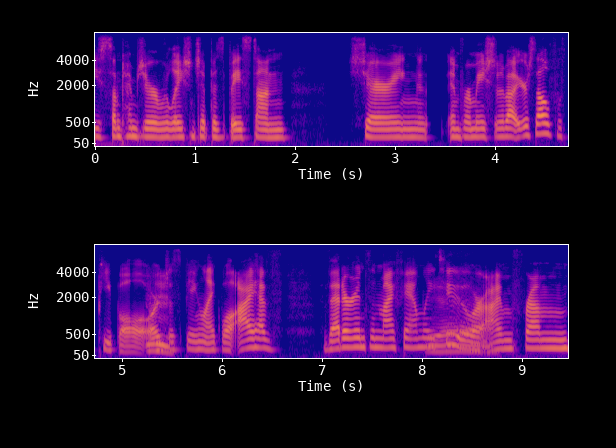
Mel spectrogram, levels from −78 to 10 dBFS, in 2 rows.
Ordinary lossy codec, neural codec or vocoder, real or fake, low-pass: Opus, 24 kbps; none; real; 7.2 kHz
